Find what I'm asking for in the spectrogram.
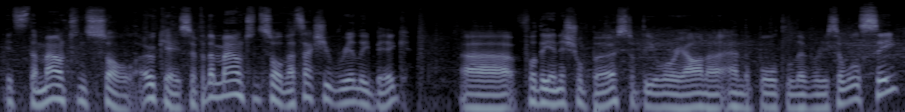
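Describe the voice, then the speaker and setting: Rapid-fire male esports caster. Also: mid-range voice, lively intonation, faint music behind. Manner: fast, breezy analysis. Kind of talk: live play-by-play commentary.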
